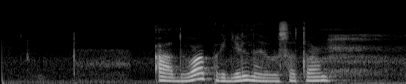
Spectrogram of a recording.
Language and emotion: Russian, neutral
